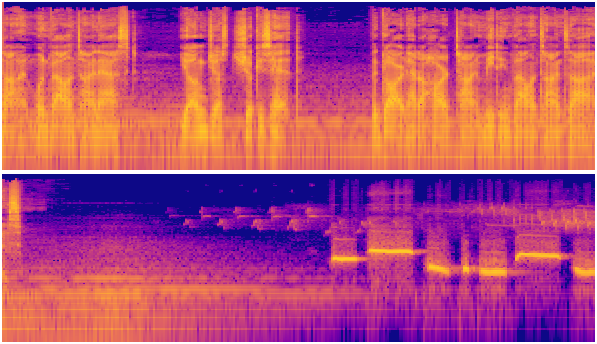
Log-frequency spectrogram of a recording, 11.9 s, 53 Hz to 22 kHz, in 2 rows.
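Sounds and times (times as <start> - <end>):
speech: 0.0 - 3.0, 3.7 - 6.2
low rumbling background: 0.0 - 8.5
person whistling a short melodic tune: 9.2 - 11.8.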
